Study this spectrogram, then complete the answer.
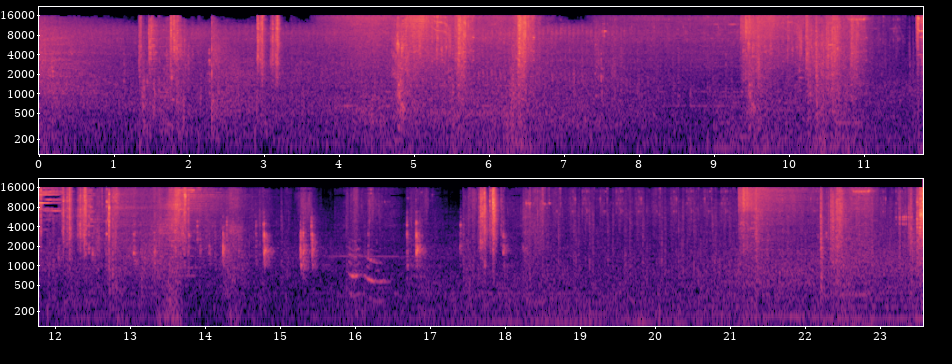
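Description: Footsteps of a game character clatter on metal floors.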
